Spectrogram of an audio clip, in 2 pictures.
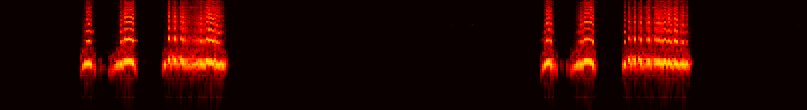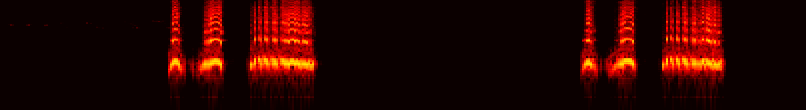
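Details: A spotted dove repeats its three-part coo four times, two brief hoots leading into a longer resonant note, used to provoke rival males, clean and quiet in between.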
